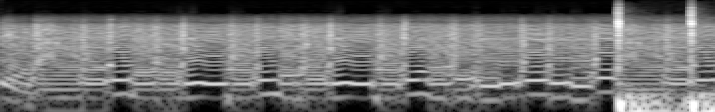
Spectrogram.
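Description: Background music: a picked guitar line plays a repeating pattern of notes. Just before the end, loud drum hits and a heavy low bass come in.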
